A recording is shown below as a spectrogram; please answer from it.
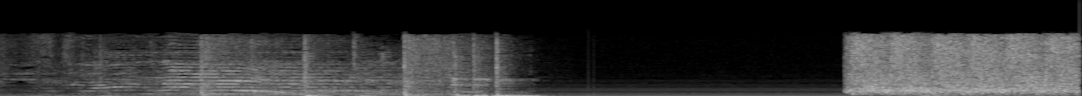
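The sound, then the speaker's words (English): Gunfire from shooting breaks out near the end as a loud, dense burst of rapid shots that runs on without a pause, following a stretch of mixed, quieter sounds. “Nice shooting.”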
